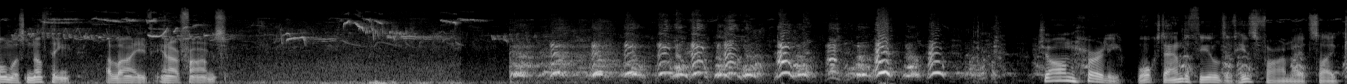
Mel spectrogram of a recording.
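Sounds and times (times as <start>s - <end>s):
speech: 0.0s - 2.4s, 10.4s - 13.4s
faint birdsong: 0.0s - 10.8s, 11.6s - 13.4s
several dogs barking and yipping at a visitor: 5.1s - 11.0s, 11.6s - 13.4s.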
